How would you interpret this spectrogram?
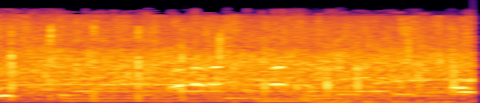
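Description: A crowd claps steadily for a couple of seconds, a dense, even patter of many hands with a few faint voices and a brief whoop mixed in.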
